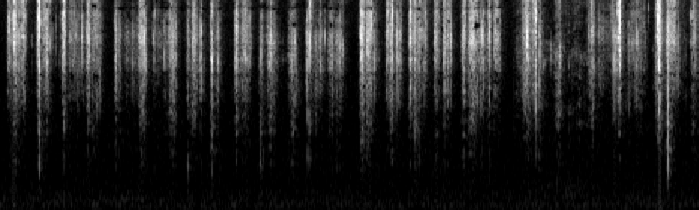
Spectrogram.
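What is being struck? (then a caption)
Plastic bubble wrap sheet. A paintbrush loaded with purple paint is rubbed and dabbed over a flat sheet of clear plastic bubble wrap with air-filled bubbles, painted in colored stripes and lying on a table, while a gloved hand steadies the sheet. The result is a quiet, rapid series of bright, crisp, scratchy bursts with almost no low end, each stroke starting and stopping abruptly.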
